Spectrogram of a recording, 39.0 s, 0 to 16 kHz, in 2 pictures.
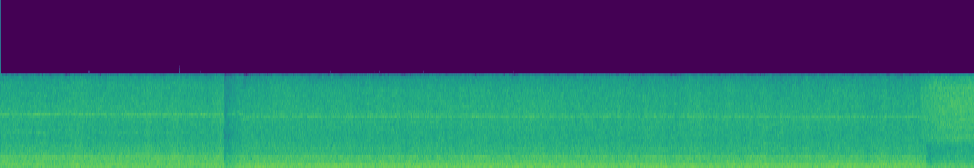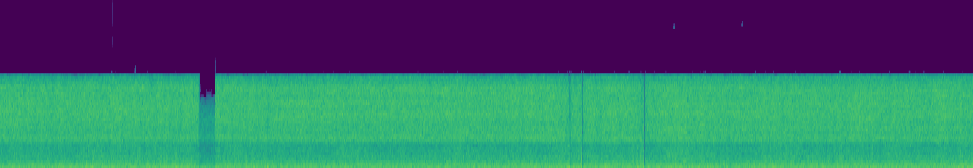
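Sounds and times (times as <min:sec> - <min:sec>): harsh hiss: 0:00.0 - 0:10.1, 0:18.4 - 0:38.9
large gas engines running: 0:00.0 - 0:38.9.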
